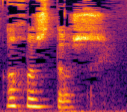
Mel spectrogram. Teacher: Then it gets a little bit more voice, that S at the end of ojos.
